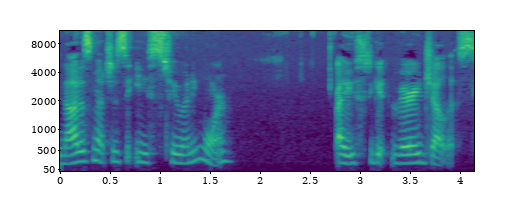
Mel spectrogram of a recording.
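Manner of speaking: ordinary delivery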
